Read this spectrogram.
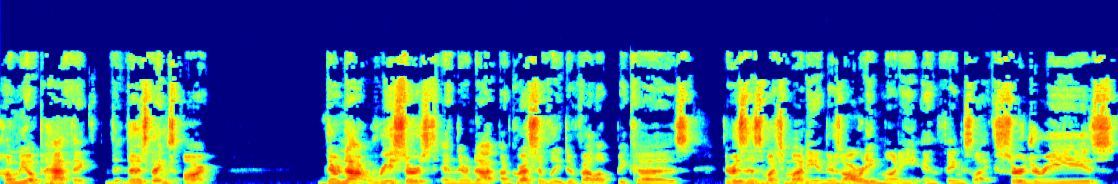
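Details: Adult woman speaking; ordinary speech.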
